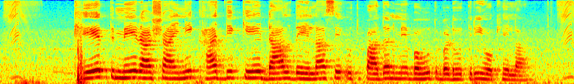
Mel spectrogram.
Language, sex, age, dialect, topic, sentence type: Bhojpuri, male, 18-24, Southern / Standard, agriculture, statement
